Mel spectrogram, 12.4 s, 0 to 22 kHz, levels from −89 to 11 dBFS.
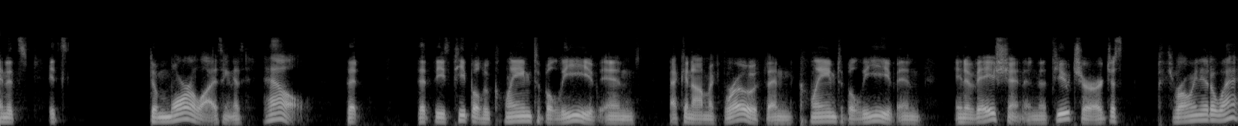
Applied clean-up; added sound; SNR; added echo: neural mask model DeepFilterNet 3.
